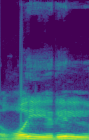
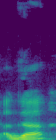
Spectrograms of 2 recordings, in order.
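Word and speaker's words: غَيْرِ: ya, ghairil maghdubi ya, perlu diperhatikan bukan G, bukan huruf G ya, bukan ga, tapi gha. Jadi kalau ga itu dia makhrajnya dari lidah. Ya, tapi kalau huruf ghain itu dari bagian tenggorokan ya. Jadi gha.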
